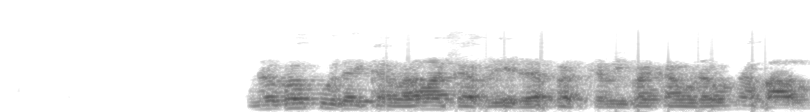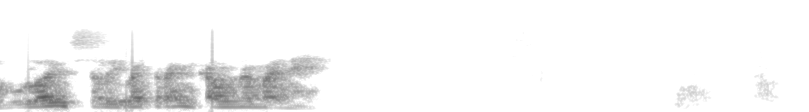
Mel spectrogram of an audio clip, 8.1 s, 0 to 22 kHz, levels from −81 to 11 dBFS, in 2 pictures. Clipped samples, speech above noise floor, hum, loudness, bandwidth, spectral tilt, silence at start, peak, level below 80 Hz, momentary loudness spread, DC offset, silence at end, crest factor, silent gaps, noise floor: under 0.1%; over 62 dB; none; -29 LUFS; 7.2 kHz; -7.5 dB/octave; 1.25 s; -12 dBFS; -74 dBFS; 11 LU; under 0.1%; 2.45 s; 20 dB; none; under -90 dBFS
